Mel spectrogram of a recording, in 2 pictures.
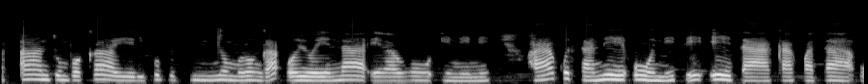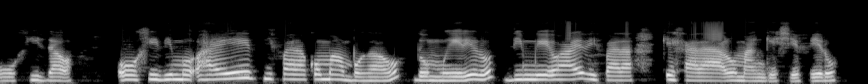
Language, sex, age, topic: Oshiwambo, female, 18-24, agriculture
